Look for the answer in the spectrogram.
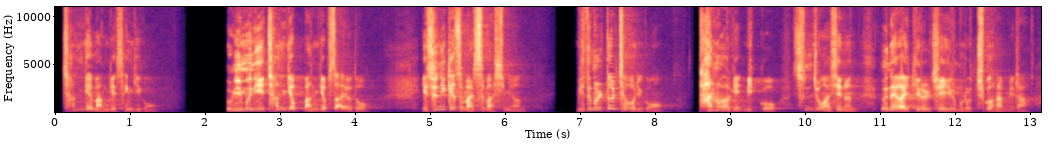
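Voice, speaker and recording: A man delivers a sermon in a church sanctuary. His lively voice rises and falls widely, pressing hard on key phrases and then dropping low. A long hall reverb trails each phrase. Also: normal speed. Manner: animated preaching that swings from soft asides to emphatic calls. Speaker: pastor.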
